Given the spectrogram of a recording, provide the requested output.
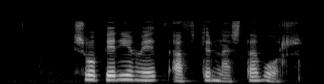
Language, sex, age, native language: Icelandic, female, 40-49, Icelandic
